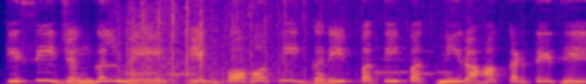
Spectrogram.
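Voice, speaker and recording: Very high-pitched woman storyteller. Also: a little slow. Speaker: narrator. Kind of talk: scripted children's story narration. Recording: music behind the voice.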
